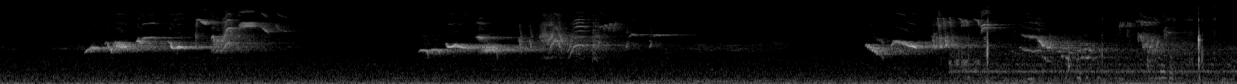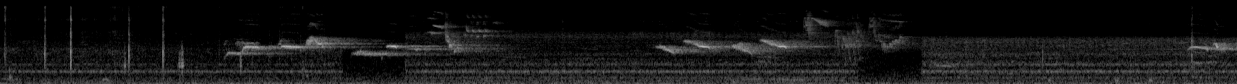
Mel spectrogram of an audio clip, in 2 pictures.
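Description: Songbirds chirping and singing in short repeated phrases, in bouts with pauses between them. A faint steady hum sits underneath from about ten seconds in, and a few faint clicks come near the middle.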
